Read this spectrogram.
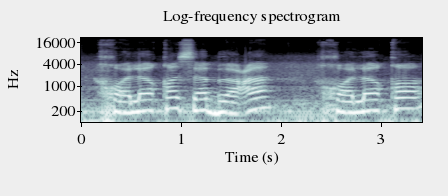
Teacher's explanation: خا بھی پر پڑھیں گے اور قاف بھی پر پڑھیں گے کیونکہ خا، قاف، طا، ضا، صاد، زوا یہ وہ 7 حروف ہیں جو کہ حروف مستعلیہ کہلاتے ہیں۔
